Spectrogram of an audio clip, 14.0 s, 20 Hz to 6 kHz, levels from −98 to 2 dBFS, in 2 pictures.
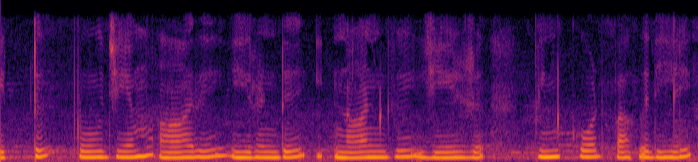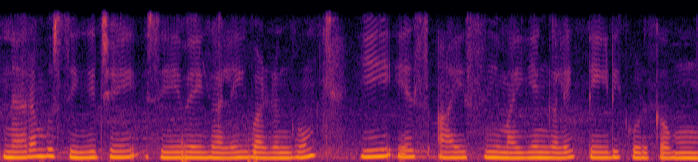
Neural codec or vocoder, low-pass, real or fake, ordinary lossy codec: none; 5.4 kHz; real; none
